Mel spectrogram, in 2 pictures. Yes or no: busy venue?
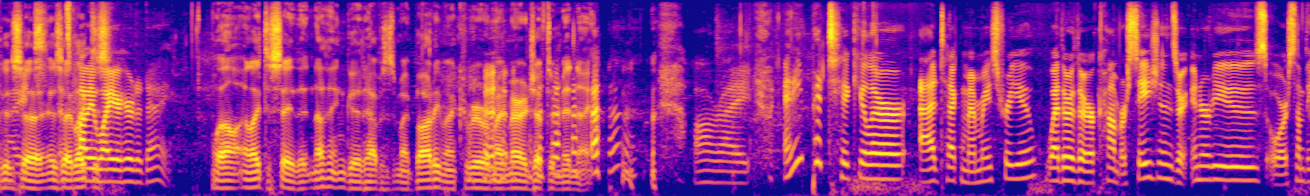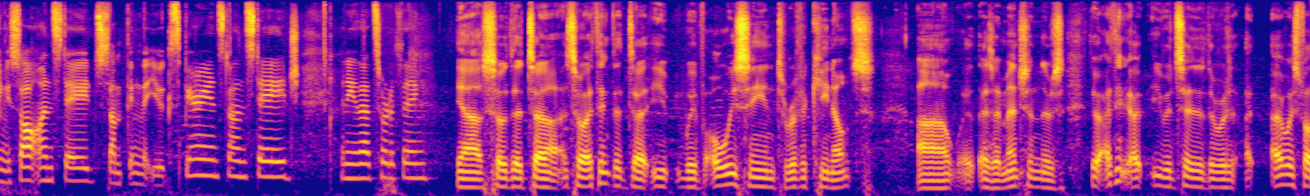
yes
